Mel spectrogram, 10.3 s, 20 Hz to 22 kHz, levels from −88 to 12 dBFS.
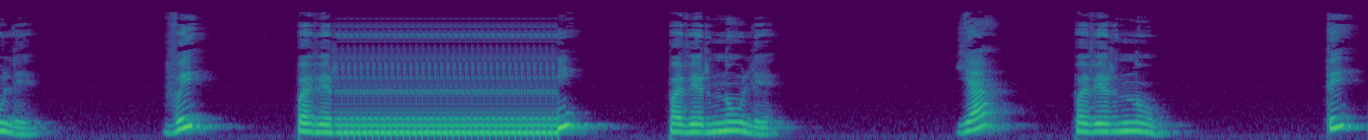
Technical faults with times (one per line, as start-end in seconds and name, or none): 2.57-4.19 system hang loop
